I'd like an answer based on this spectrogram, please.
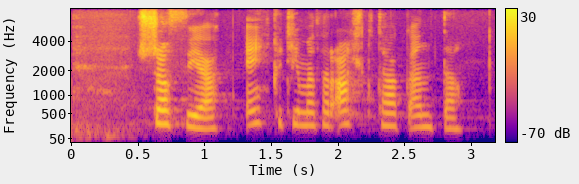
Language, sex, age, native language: Icelandic, female, 13, Icelandic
